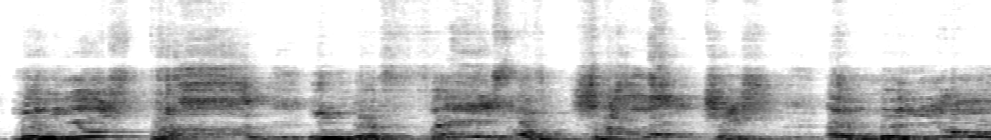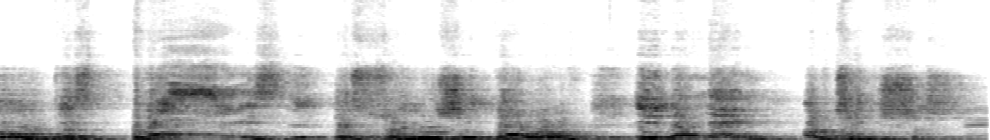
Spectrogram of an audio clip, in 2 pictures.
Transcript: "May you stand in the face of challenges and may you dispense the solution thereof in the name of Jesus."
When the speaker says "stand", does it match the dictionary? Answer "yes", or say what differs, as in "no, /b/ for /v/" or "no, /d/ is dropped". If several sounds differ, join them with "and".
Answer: no, /d/ is dropped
